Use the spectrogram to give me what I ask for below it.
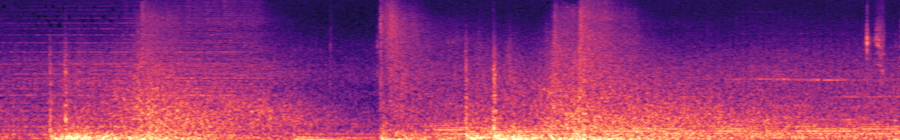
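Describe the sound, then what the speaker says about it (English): Anti-aircraft flak fire in the World of Warships naval video game: sustained booming and crackling bursts with rumbling blasts, one sharp louder strike midway, continuous and fairly loud against a low drone, without talk. "These guys are taking a lot of flak now."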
